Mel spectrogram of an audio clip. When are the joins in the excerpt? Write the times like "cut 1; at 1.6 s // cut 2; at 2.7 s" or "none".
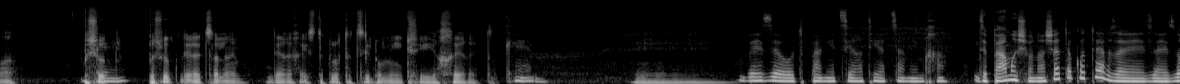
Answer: cut 1; at 2.5 s // cut 2; at 9.7 s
